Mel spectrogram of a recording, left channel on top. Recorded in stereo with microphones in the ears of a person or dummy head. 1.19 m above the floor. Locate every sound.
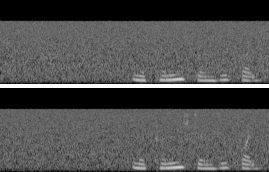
1.3 s a woman speaking: 70° right (ahead or behind)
